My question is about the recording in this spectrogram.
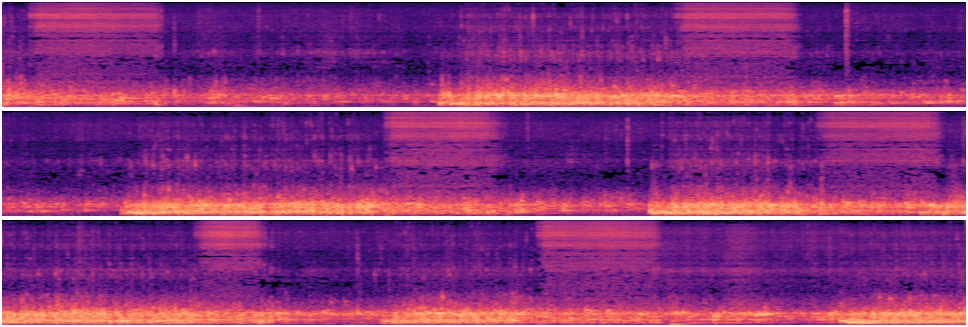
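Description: A diver breathing underwater through a scuba regulator: a short hiss with each breath in, about every six or seven seconds, and loud rushing and bubbling of exhaled air in long stretches between.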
